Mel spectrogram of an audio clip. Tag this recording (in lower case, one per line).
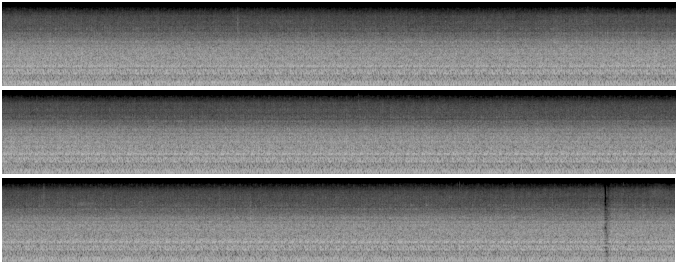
motor vehicle (road)
truck
vehicle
